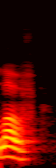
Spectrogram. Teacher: the v sound make the lower lip and upper teeth come closely together, but not blocking the airstream, so it creates a friction. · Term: fricative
